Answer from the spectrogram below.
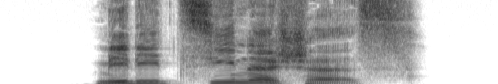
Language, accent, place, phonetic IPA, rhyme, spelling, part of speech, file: German, Germany, Berlin, [mediˈt͡siːnɪʃəs], -iːnɪʃəs, medizinisches, adjective, De-medizinisches.ogg
- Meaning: strong/mixed nominative/accusative neuter singular of medizinisch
